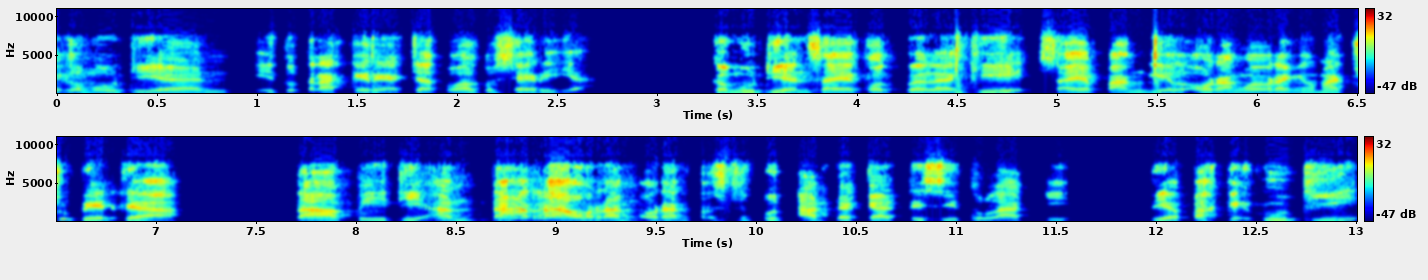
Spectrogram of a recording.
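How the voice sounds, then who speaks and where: Lively, bright-voiced male pastor preaching. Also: medium pitch. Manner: animated, acts out voices of people in his stories. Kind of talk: sermon storytelling.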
